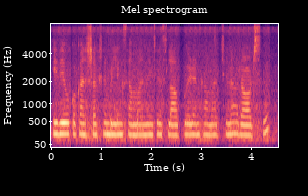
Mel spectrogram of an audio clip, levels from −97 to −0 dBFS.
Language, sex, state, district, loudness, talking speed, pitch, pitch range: Telugu, female, Telangana, Mahabubabad, -17 LUFS, 130 wpm, 215 Hz, 210-225 Hz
